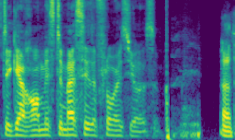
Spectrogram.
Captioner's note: speaking French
